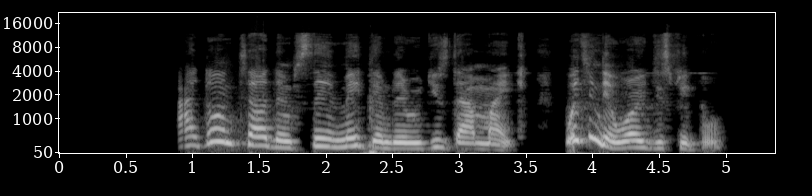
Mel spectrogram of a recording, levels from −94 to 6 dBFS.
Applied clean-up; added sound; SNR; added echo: classical method Wiener filter.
